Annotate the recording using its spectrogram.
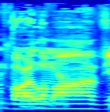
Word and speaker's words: Varlamov: Varlamov, yeah. I mean, people go back and forth, but the goalies were definitely...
